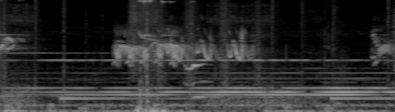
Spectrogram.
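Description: Birdsong in the video game What Remains of Edith Finch: a few bright chirps and short tweeting trills over a steady tonal music bed, moderately clear and close.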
